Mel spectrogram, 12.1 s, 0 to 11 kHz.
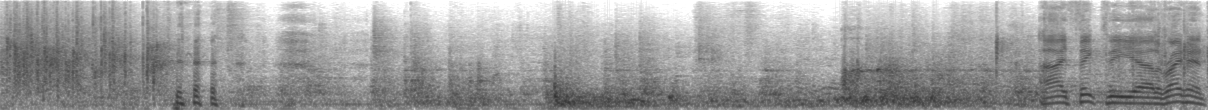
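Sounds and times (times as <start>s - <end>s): bowling ball rolling: 0.9s - 10.5s
bowling pins knocking: 2.2s - 10.7s
bowling ball thud on lane: 8.4s - 10.4s.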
